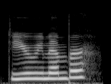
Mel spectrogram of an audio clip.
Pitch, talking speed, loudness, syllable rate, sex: 275 Hz, 160 wpm, -15 LUFS, 5.7 syllables/s, female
